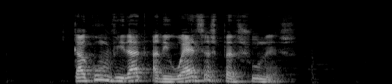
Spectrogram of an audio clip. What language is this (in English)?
Occitan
